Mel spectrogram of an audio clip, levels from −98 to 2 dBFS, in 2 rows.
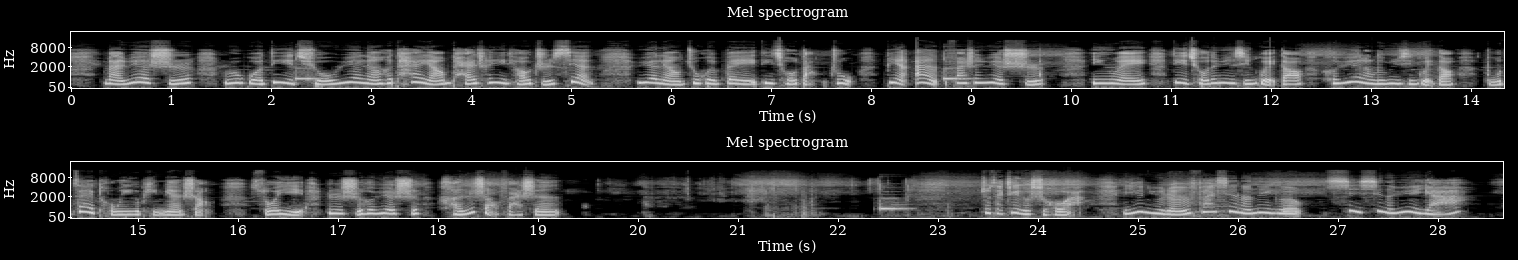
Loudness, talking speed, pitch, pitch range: -18 LUFS, 190 characters per minute, 260 Hz, 225-300 Hz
